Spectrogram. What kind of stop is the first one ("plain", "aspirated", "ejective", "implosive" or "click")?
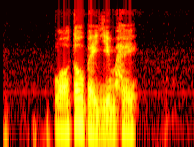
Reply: plain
